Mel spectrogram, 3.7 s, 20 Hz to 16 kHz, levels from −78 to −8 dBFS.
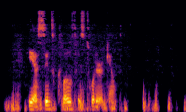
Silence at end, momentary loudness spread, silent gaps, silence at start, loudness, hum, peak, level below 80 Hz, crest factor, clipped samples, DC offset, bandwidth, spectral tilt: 0 s; 19 LU; none; 0.1 s; -20 LUFS; none; -2 dBFS; -50 dBFS; 20 dB; under 0.1%; under 0.1%; 11.5 kHz; -5 dB/octave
